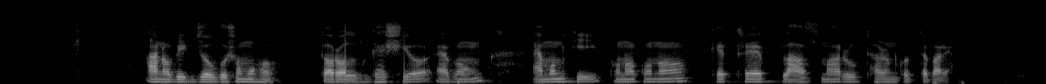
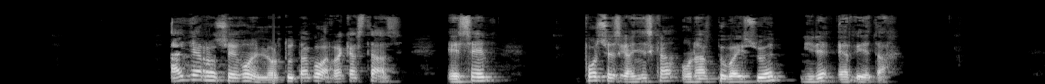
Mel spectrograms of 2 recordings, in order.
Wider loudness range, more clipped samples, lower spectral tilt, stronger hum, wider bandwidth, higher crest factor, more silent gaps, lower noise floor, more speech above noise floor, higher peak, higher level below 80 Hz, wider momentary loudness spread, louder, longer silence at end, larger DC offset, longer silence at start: about the same, 4 LU vs 2 LU; neither; first, -5.5 dB/octave vs -4 dB/octave; neither; second, 7.6 kHz vs 11.5 kHz; first, 24 dB vs 14 dB; neither; about the same, -87 dBFS vs -90 dBFS; second, 50 dB vs 77 dB; second, -14 dBFS vs 0 dBFS; second, -70 dBFS vs -56 dBFS; first, 10 LU vs 7 LU; second, -38 LUFS vs -13 LUFS; second, 0.95 s vs 1.5 s; neither; second, 0.75 s vs 1.7 s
